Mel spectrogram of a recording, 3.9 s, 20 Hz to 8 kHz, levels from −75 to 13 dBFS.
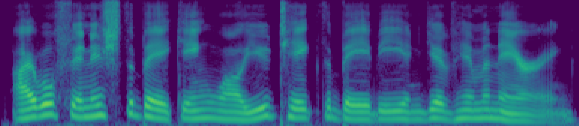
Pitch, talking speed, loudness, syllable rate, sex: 150 Hz, 235 wpm, -17 LUFS, 5.4 syllables/s, female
